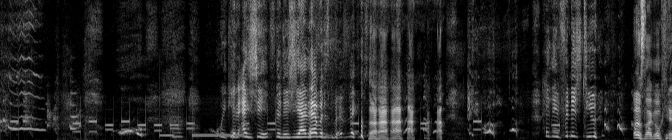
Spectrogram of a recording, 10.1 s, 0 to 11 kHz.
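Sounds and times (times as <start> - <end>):
steady ringing electronic telephone tones: 1.3 - 5.6
speech: 3.4 - 7.2, 8.2 - 10.0
laughter: 4.7 - 10.0.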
